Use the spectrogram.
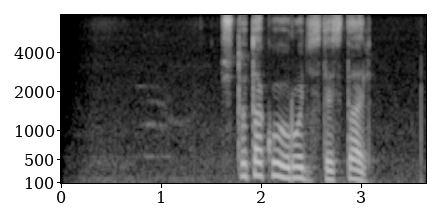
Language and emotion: Russian, neutral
